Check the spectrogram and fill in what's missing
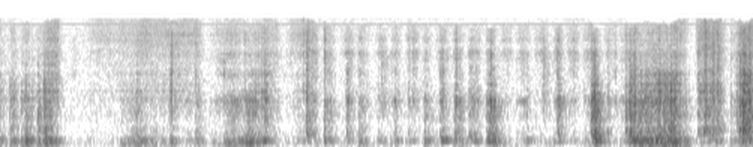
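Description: A wooden stick scratches tail hair lines into a black-coated scratch-art paper page held flat by hand. The result is a series of short, dry scraping strokes, some quick and some drawn out, with brief pauses between them.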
